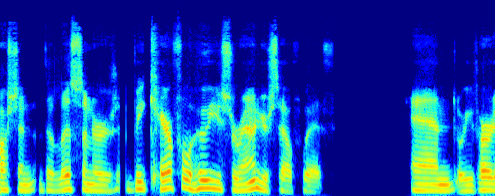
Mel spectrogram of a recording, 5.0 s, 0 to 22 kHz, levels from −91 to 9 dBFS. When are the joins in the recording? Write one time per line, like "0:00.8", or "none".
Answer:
0:01.2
